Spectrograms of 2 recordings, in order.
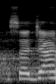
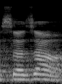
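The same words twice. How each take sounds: First: सजा with a plain ज sound, not ज़; wrong plain ज. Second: सज़ा with a buzzing z sound; right nukta ज़. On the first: Teacher showing the wrong way, hard ज. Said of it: "सजा नहीं बोलते हैं". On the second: Teacher showing the right nukta sound, buzzing z. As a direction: say सज़ा with ज़ like English z. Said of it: "जा जो आता है उसमें हम ये बिंदी ऐसे रखते हैं". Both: Shown as a demonstration.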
